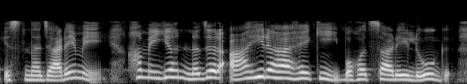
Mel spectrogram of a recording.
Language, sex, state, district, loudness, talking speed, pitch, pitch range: Hindi, female, Bihar, West Champaran, -12 LUFS, 40 wpm, 260 Hz, 225-300 Hz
